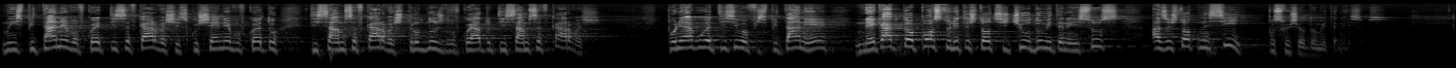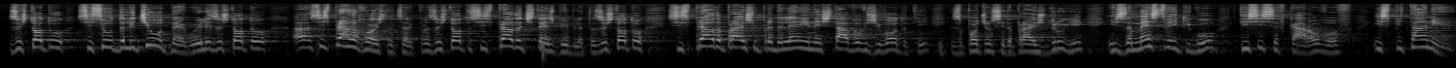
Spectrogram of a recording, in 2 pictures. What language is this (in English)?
Bulgarian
